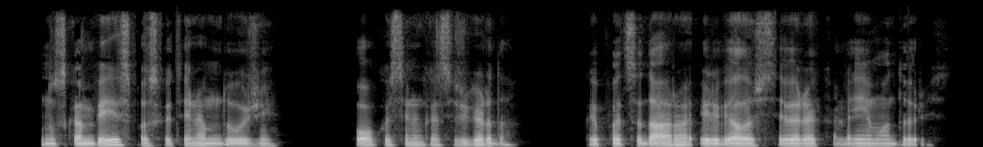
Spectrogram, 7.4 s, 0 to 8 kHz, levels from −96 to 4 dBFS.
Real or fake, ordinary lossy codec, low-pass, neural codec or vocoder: real; AAC, 48 kbps; 7.2 kHz; none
